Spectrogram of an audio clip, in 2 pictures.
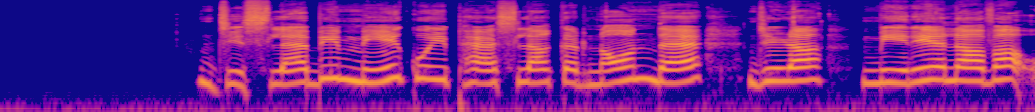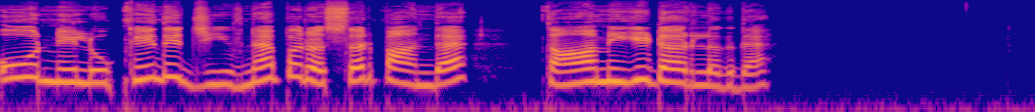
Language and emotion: Dogri, fearful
